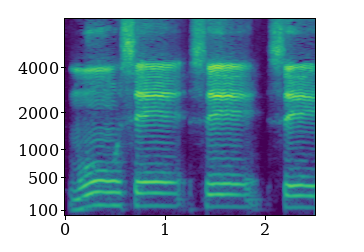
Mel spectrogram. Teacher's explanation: طيب لو أنا أردت الآن التقليل يعني سأنحو بهذه السين المفتوحة إلى الكسرة، وهذه الألف التي تتلو السين المفتوحة سأنحو بها إلى الياء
